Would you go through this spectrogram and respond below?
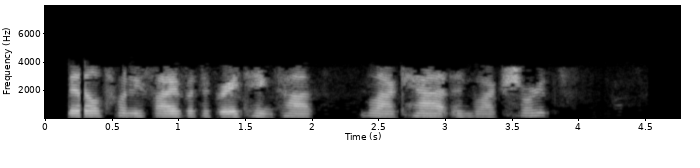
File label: Superstition Dispatch, Mesa PD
